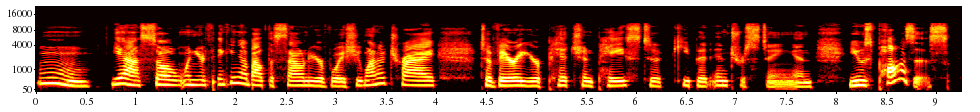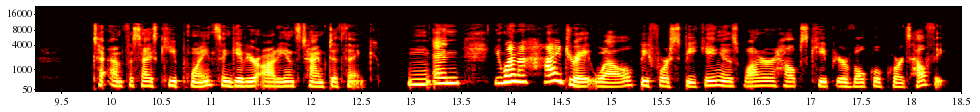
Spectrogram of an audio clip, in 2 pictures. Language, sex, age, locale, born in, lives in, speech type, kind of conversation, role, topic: English, female, 55-59, en-US, United States, United States, read, expert-assistant, expert, How can I improve my public speaking skills?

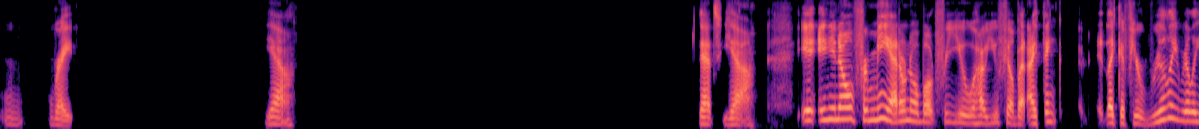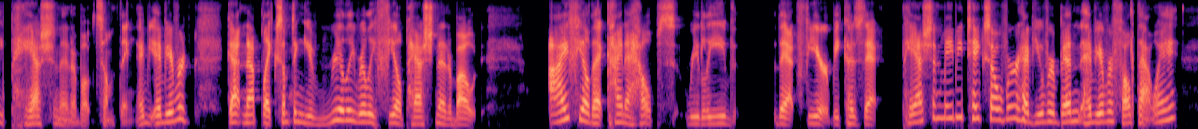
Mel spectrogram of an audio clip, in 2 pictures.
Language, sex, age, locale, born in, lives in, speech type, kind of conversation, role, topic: English, female, 65-69, en-US, United States, United States, conversation, podcast, host, How do the choices we make shape the direction of our lives?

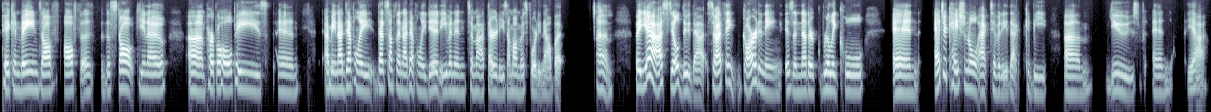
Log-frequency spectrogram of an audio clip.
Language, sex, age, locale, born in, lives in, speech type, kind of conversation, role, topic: English, female, 35-39, en-US, United States, United States, conversation, unstructured, none, Should schools require daily exercise for all students?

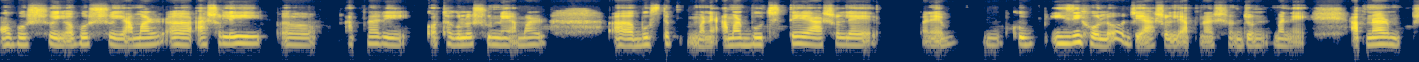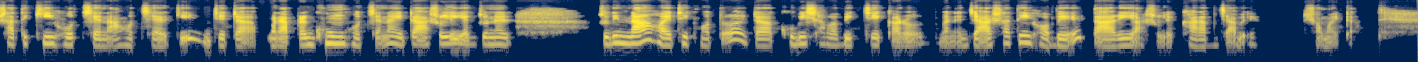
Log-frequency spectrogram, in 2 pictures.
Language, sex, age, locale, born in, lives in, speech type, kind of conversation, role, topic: Bengali, female, 30-34, bn-BD, Bangladesh, Bangladesh, conversation, advice, advisor, তীব্র ব্যায়ামের পরে পর্যাপ্ত ঘুম না হলে শরীর ঠিকভাবে সেরে উঠতে না পারা কেন হয়?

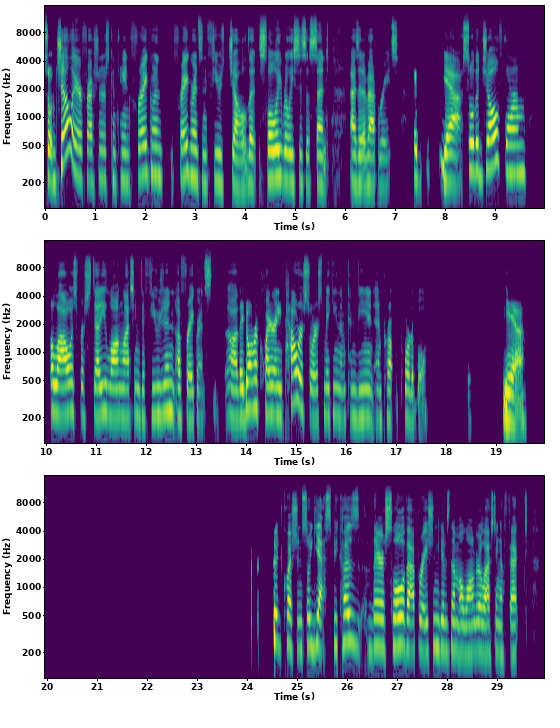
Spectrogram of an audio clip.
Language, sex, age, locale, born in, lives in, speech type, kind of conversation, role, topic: English, female, 35-39, en-US, United States, United States, read, expert-assistant, expert, How do air fresheners spread scent?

